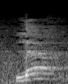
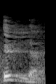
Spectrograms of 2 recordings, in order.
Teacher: لا خفيفة ما فيها شدة، إله ما فيها شدة، إلا فيها شدة، الله فيها شدة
